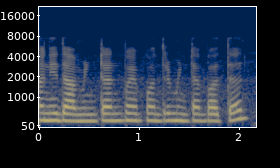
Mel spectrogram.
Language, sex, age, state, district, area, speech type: Goan Konkani, female, 18-30, Goa, Quepem, rural, spontaneous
